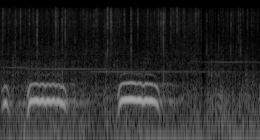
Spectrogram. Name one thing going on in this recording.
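An owl hoots twice.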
